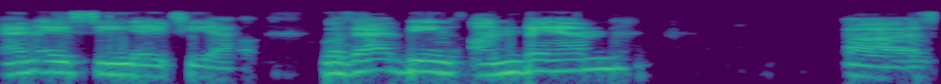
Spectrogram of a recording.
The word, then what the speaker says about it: Nacatl: But yeah, so actually, there's a new deck out there with not Wild Nacatl. I don't know how you pronounce that. Nacatl and Nacat. It's like Nacatl.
